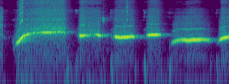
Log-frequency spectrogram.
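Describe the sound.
Someone whistles a bouncy, upbeat tune in a short series of clear, sustained notes that glide and step between pitches, loud and alone with brief gaps between phrases.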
